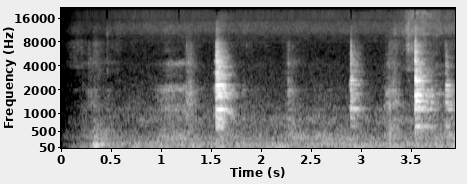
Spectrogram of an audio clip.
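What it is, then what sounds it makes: Metal band on a rod blank (not shrink tubing). A finger taps a metal band at the top of an unbuilt carbon casting rod blank (Zulcron Sports XT 435 'Extreme Tournament'); the band looks like shrink tubing but is not. Four light, bright tick-like clicks are heard, each very short with almost no ring, over a quiet background.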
